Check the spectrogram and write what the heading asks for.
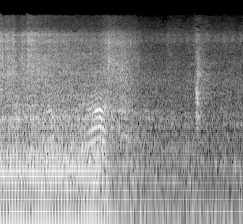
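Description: Motor scooter engine running steadily just after being started, then dropping in level about a second in.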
